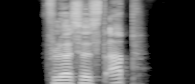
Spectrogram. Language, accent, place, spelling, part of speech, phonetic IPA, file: German, Germany, Berlin, flössest ab, verb, [ˌflœsəst ˈap], De-flössest ab.ogg
- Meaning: second-person singular subjunctive II of abfließen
